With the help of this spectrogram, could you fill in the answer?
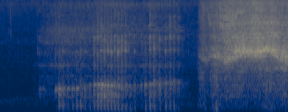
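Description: A loud, deep snore from a sleeping giant: a rough, rattling inhale lasting over a second, then a long, breathy hissing exhale, alone with no talking.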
